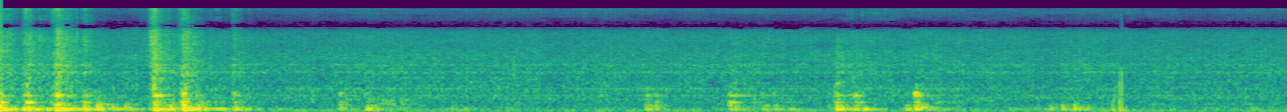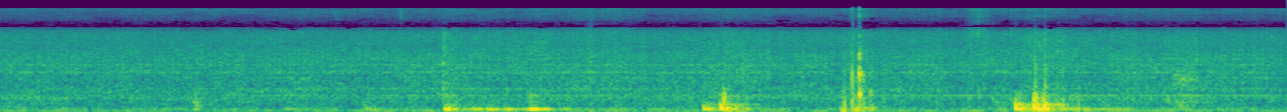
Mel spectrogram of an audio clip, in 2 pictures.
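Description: A metal grater scrapes and taps against a plate.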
